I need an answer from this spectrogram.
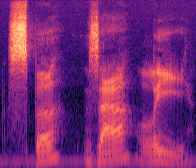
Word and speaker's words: Spazali: other than sifu jack spazali that's parentheses pronounce spa za lee in parentheses senior i met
